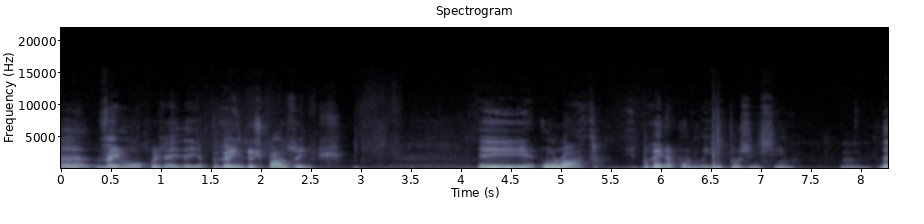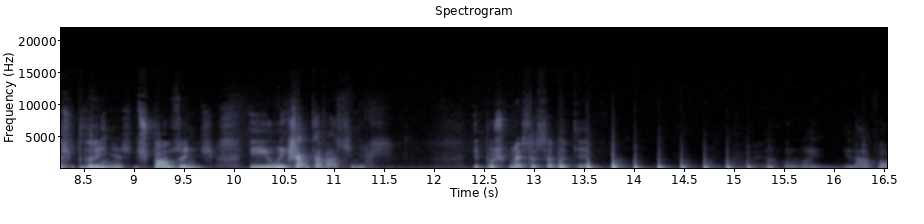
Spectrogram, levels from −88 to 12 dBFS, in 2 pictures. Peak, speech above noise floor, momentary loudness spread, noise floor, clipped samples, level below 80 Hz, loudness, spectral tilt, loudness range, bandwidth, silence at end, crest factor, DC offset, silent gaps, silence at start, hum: -10 dBFS; 28 dB; 19 LU; -57 dBFS; under 0.1%; -50 dBFS; -30 LUFS; -6.5 dB/octave; 4 LU; 14 kHz; 0 s; 20 dB; under 0.1%; none; 0 s; none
